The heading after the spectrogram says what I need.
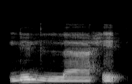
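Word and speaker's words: لله: Maintenant, pour le verset 2 ici, donc là, on a Alhamdu lillahi, lillahi. Là aussi, comme je l'ai dit, ça doit être clair. Hein? Lahi, lahi, pas Allah.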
